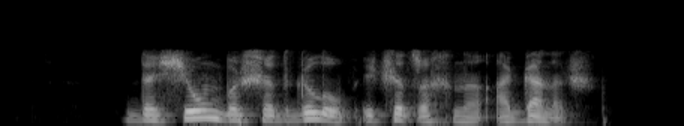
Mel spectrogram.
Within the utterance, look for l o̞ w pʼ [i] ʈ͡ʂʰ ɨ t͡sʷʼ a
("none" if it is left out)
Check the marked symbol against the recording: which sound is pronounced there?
i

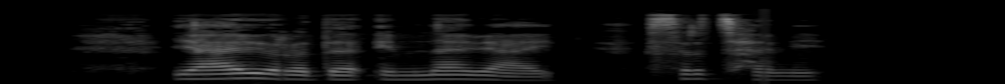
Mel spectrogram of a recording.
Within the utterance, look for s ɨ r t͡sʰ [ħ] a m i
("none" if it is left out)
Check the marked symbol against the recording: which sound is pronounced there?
ħ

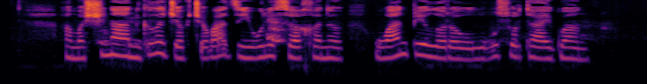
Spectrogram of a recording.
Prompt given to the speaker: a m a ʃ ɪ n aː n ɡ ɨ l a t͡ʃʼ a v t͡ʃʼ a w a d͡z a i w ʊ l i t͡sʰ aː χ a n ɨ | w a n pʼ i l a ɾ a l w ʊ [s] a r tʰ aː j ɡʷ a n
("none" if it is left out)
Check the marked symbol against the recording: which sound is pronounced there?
s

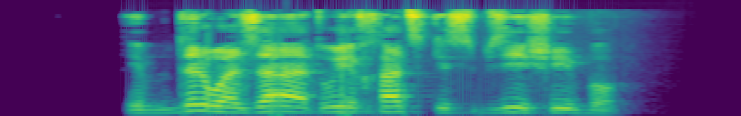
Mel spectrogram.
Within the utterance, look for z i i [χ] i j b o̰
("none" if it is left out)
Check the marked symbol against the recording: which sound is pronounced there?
ʂ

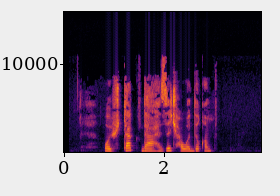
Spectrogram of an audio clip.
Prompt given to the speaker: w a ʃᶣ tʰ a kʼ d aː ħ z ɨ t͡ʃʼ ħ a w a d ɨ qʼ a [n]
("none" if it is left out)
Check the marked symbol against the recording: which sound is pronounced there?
m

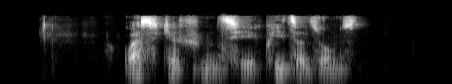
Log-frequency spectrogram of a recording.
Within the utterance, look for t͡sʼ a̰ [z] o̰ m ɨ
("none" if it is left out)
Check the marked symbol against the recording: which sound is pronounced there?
d͡z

